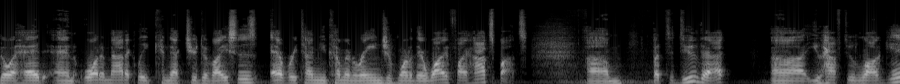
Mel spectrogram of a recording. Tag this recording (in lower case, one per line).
speech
